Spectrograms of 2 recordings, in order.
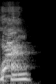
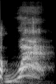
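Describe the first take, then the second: First: Sharp mock yell; a dad thumping his choking baby's back, yelling; hard back slap. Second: Much higher, sharper cry; a dad thumping his choking baby harder, yelling high; even harder slap. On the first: A dad thumping his choking baby's back, sharp higher cry. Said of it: "Like, pretty hard". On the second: Retold or imitated. A dad thumping his choking baby harder, very high yelp. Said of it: "Even harder".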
